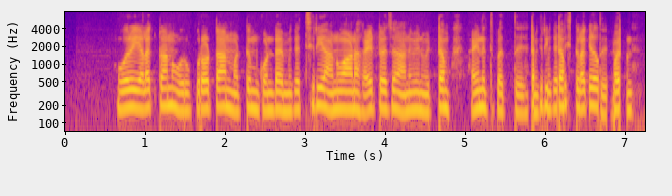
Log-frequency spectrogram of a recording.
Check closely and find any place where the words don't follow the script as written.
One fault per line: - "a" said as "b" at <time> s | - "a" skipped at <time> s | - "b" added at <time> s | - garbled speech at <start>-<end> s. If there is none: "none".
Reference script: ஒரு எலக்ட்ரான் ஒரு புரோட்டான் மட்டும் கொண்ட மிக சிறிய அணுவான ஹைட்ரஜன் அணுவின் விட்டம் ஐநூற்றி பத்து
- garbled speech at 5.8-7.1 s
